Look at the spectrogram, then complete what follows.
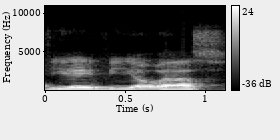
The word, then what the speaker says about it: Davos: It's spelled D-A-V-O-S.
